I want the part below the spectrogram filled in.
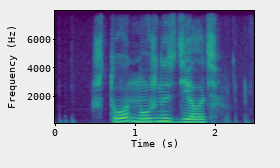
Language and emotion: Russian, neutral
